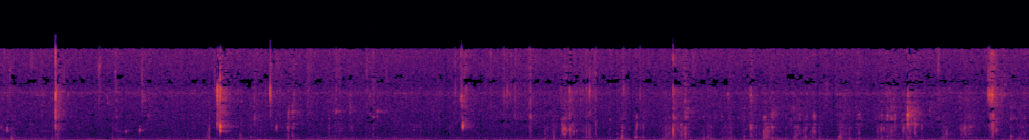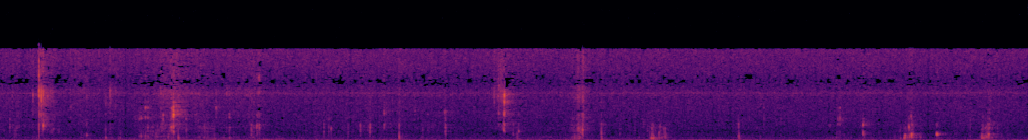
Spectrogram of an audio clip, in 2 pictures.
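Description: A person chewing and eating egusi soup with fufu by hand: soft, irregular mouth clicks and chewing.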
